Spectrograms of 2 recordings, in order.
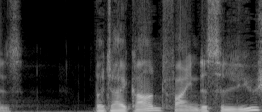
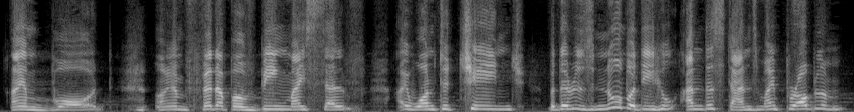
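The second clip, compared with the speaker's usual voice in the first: put-on high, sweet child voice, flattering; butter up the Sun in a high bright voice; little water drop sweet-talking the Sun, voiced high; Jal the water drop.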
